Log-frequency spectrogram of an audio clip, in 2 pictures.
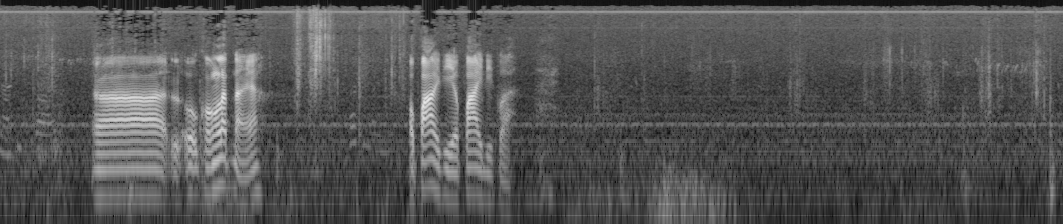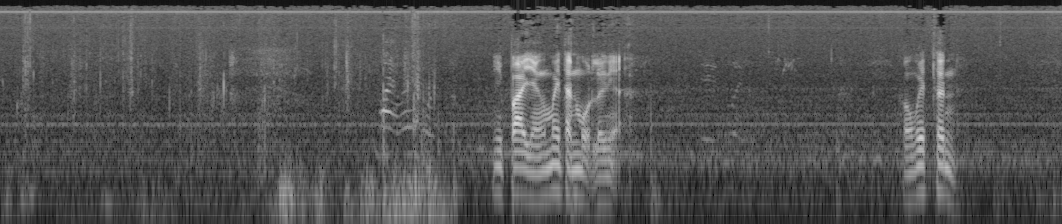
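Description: A young man talks nearby outdoors.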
